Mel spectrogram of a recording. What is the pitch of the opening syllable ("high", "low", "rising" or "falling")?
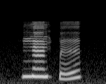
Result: high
